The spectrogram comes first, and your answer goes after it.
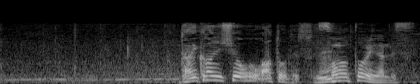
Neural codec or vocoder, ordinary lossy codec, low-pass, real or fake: none; none; 7.2 kHz; real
